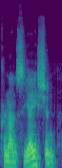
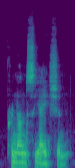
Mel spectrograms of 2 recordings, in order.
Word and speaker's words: pronunciation: it's now n nun we call that the strut vowel it rhymes with words like up pronunciation and the stress as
